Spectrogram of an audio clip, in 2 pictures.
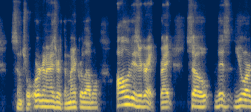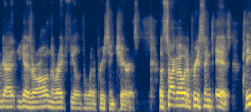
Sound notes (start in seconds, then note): none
